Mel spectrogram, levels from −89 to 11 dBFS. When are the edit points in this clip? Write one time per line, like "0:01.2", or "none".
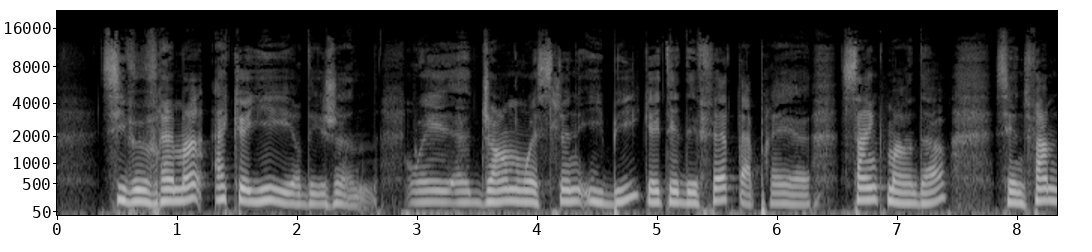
0:02.9
0:04.9

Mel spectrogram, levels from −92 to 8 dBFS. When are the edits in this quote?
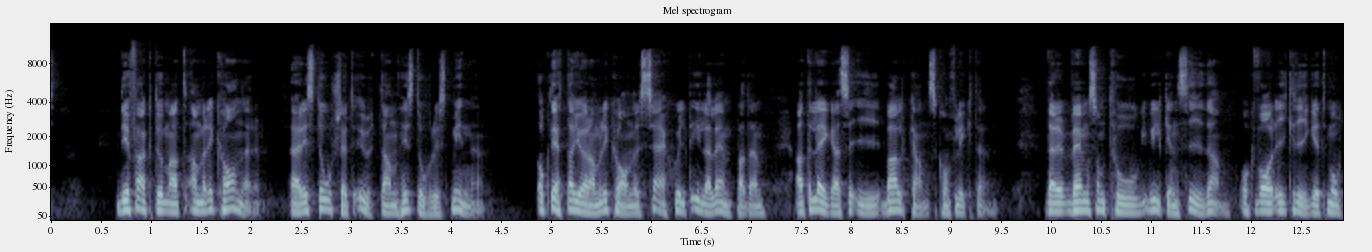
none

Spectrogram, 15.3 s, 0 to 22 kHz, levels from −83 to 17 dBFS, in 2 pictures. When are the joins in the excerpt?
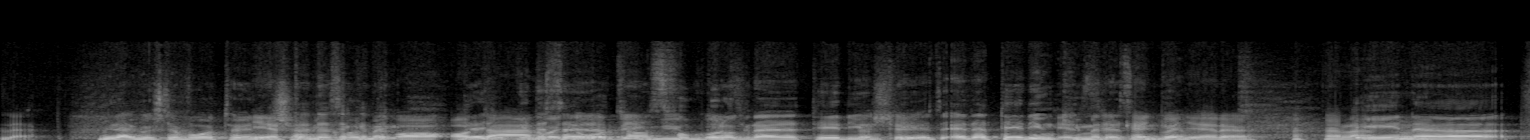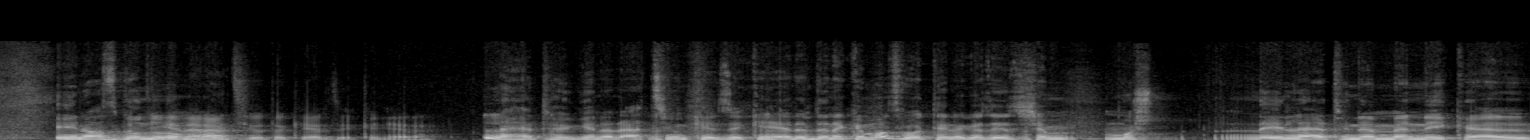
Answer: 0:02.0

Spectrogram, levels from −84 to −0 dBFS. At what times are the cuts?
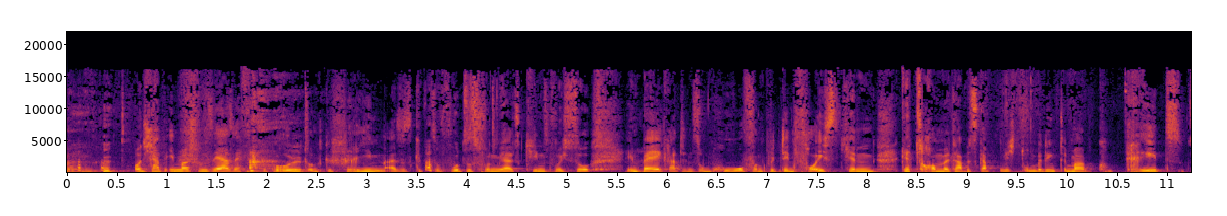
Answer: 0:07.0

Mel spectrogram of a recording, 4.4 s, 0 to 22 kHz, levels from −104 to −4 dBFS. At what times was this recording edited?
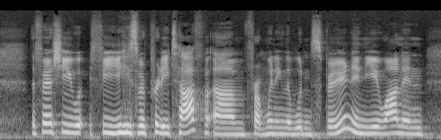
none

